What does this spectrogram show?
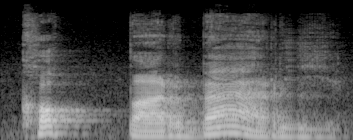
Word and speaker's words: Kopparberg: Kopparberg. And there is 2 R sounds in this word, and they are rolled with the tip of the tongue behind the top teeth.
